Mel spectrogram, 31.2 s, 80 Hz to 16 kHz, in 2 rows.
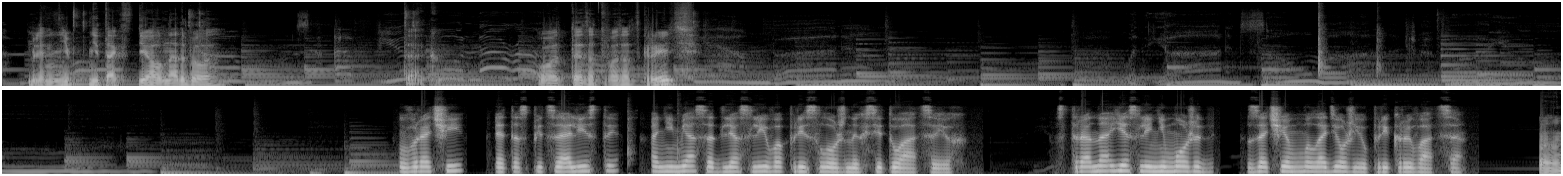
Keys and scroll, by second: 10.3 ctrl+u, 12.5 ctrl+shift+u, 13.5 ctrl+l, 21.3 ctrl+a, 21.7 ctrl+c.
